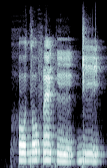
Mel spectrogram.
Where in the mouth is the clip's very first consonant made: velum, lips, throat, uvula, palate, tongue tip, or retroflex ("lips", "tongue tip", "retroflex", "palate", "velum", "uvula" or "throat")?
throat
